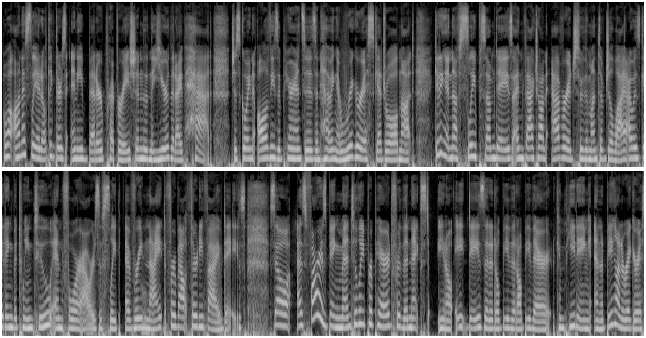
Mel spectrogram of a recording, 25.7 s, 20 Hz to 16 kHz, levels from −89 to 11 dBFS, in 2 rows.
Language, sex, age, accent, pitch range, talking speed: English, female, 20-39, American, 195-230 Hz, 200 wpm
